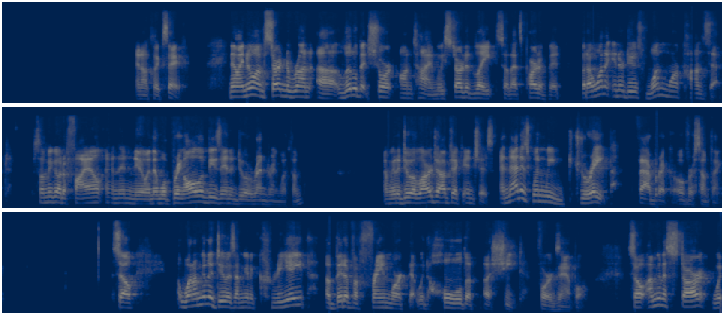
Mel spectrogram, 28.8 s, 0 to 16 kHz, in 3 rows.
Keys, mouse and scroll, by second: 0.0-0.8 typing, 2.4 typing, 10.1 click, 11.3 click, 13.4 click, 14.8 click, 15.2 F15, 20.9 click, 21.7 middle click, 22.0 middle click, 22.8 click, 23.4 click, 28.2 click.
